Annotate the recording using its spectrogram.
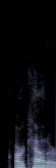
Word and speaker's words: Arcata: Arcata. California. I'm probably saying it wrong. How far does it say how far from Napa it is? – You're talking about Arcata, right? Arcata, yeah.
